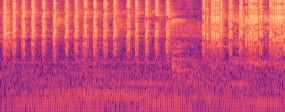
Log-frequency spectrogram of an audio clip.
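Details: Songbird tutor recording of the velvet-fronted nuthatch, platuk beras: steady, evenly paced hard ticks, a short pause with a low sliding note, then a louder, harsher, rapid chattering burst.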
